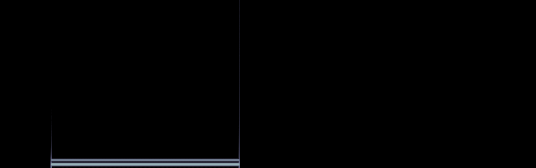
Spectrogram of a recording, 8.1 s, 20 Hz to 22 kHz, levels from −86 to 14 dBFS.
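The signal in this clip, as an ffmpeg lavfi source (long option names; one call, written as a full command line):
ffmpeg -f lavfi -i "aevalsrc='0.0944*sin(2*PI*559*t)+0.0158*sin(2*PI*1118*t)':duration=2.82:sample_rate=44100" out.wav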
